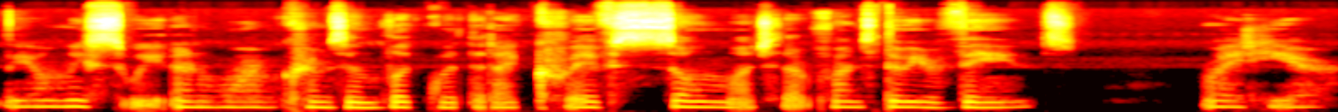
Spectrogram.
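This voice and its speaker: A woman's voice: medium pitch, level tone, creaky, a little mellow, breathy edge, no echo. A woman playing a loving, wistful vampire wife in an intimate ASMR roleplay, speaking tenderly and often in a whisper, close to the microphone. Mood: wistful, longing. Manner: slow, tender, coaxing murmur. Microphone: close, dry microphone.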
